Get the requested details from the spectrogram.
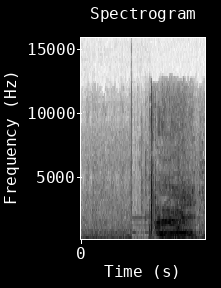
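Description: A heavy punch lands with a thud.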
